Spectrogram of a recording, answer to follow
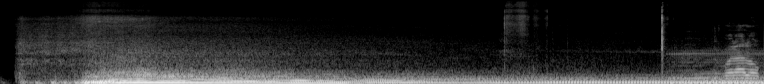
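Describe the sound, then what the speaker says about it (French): Ford Focus ST WRC limited edition engine starts and settles into a steady, loud exhaust rumble up close, with low harmonic drone holding throughout and a brief higher whine near the end. "je vais me mettre un coup en route. Je sais pas si on entendra vraiment l'échappement, mais il fait vraiment un beau bruit"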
